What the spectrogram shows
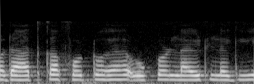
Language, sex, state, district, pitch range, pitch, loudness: Hindi, female, Maharashtra, Mumbai Suburban, 205-220 Hz, 215 Hz, -14 LUFS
